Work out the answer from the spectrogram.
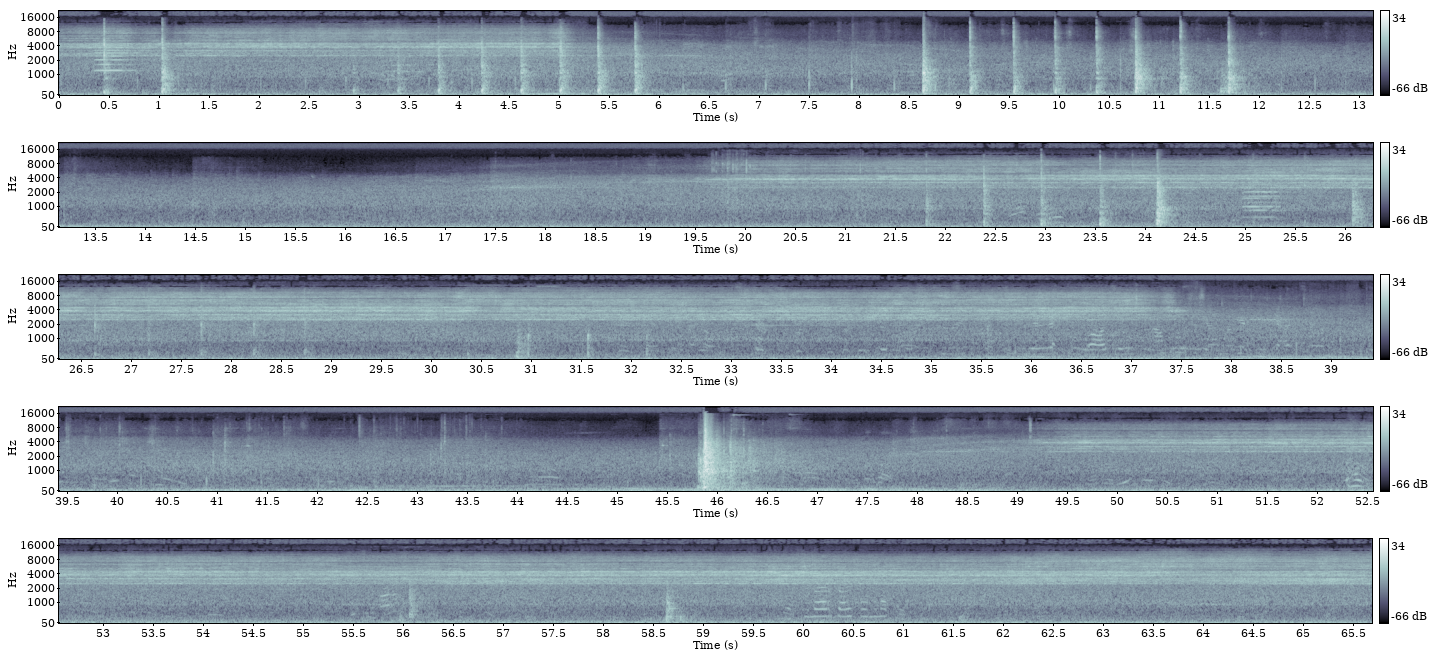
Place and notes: Central Area, Cluj-Napoca, Rumänien - Cluj, Piata Unini, construction of a scating rink
At the Piata Unini. The sound of the construction of a wooden platform for the winter scating rink reverbing on the big central square.
international city scapes - topographic field recordings and social ambiences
